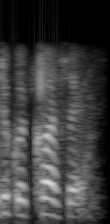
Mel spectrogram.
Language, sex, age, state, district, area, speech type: Assamese, male, 18-30, Assam, Dhemaji, rural, conversation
